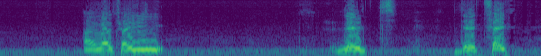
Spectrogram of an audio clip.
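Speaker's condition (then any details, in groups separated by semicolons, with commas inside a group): Cerebral palsy; speech therapy, speech improved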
